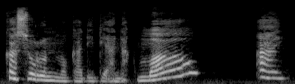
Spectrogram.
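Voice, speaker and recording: A woman playing a chiding but caring older female relative in an Ilocano comedy radio drama, expressive, with an Ilocano accent. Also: fairly low pitch, moderate pace. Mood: nagging.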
